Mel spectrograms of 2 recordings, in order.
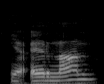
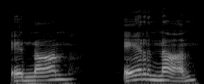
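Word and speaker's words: Hernán: look at our bench hernan it's from argentina so i'm assuming that the h is silent hernan losora losada hopefully i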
